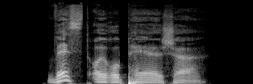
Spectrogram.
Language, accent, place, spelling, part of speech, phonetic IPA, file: German, Germany, Berlin, westeuropäischer, adjective, [ˈvɛstʔɔɪ̯ʁoˌpɛːɪʃɐ], De-westeuropäischer.ogg
- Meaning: inflection of westeuropäisch: 1. strong/mixed nominative masculine singular 2. strong genitive/dative feminine singular 3. strong genitive plural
